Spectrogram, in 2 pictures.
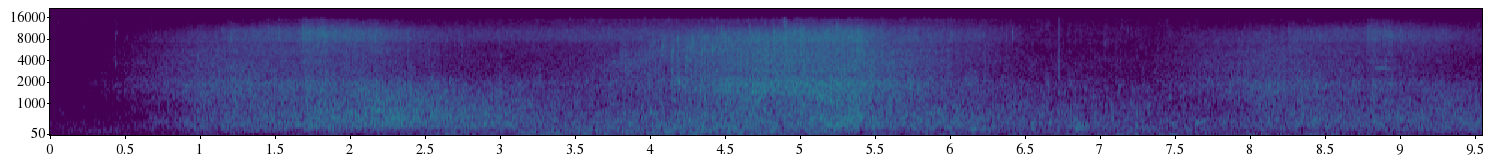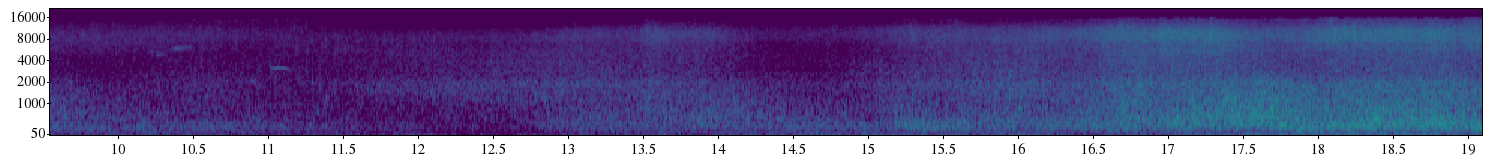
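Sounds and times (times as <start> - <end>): ocean waves washing in: 0.6 - 10.9, 11.5 - 19.0.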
